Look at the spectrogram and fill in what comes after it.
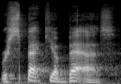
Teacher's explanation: drop the R at the end of every word. I believe this is called the rhotic R when it's pronounced, and you'll hear this in received or proper British pronunciation as well.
